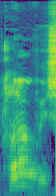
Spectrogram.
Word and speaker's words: Clovis: the french equivalent to louie and so we pronounce it clove is here but i think probably in france you see here it pronounced as clovey as clovey so anyway and that's clovis here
